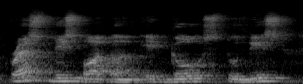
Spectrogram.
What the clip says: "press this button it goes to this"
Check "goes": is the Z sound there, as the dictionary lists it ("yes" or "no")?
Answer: no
